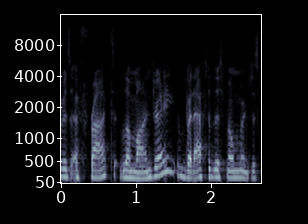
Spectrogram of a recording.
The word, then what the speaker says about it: Efrat LaMandre: if you know me I usually mess up pronunciation my name is arrat lamandre but after this moment just call me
